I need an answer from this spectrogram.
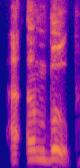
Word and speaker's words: Mboup: scholarship player being kadim umop and now if I'm pronouncing that incorrect ly I am going off what I saw on multiple videos where he pronounced his own name now he is a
